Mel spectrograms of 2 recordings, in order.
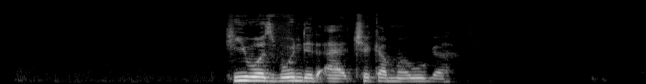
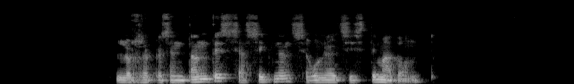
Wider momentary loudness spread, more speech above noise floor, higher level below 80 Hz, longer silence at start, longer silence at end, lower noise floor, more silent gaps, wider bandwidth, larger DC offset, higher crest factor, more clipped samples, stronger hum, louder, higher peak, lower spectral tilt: first, 15 LU vs 8 LU; second, 60 dB vs over 66 dB; second, -66 dBFS vs -54 dBFS; first, 2.25 s vs 1.15 s; first, 1.95 s vs 1.55 s; second, -79 dBFS vs under -90 dBFS; neither; about the same, 11 kHz vs 11.5 kHz; neither; about the same, 18 dB vs 20 dB; neither; neither; first, -19 LUFS vs -25 LUFS; about the same, -4 dBFS vs -6 dBFS; about the same, -7 dB/octave vs -6 dB/octave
